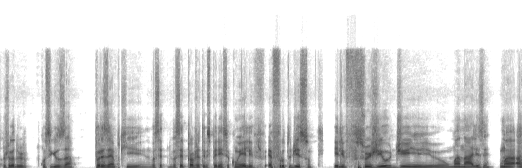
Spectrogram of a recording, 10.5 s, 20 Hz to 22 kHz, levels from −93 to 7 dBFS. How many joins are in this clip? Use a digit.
1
